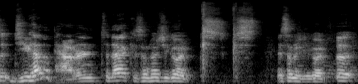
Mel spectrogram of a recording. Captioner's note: imitates different drum beats; imitates drums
